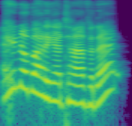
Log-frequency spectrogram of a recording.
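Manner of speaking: very high, loud and fast; exaggerated catchphrase. Teacher repeats a saying she loves, hammed-up high and fast. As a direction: squeal it out in one quick run.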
